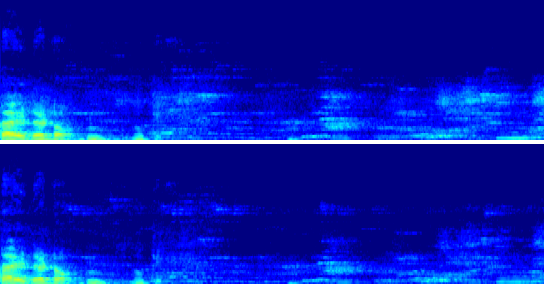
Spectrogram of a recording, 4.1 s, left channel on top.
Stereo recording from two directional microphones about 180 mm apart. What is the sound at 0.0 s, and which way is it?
A woman's voice, 10° right (ahead or behind).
